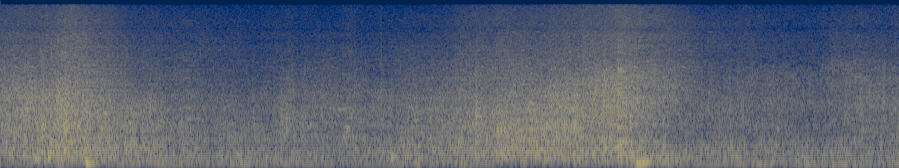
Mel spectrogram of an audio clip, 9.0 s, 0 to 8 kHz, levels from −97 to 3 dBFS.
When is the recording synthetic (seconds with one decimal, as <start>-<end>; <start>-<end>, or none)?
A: 0.0-7.5; 8.3-9.0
